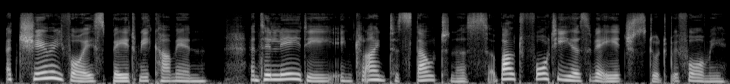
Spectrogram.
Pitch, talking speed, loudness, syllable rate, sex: 180 Hz, 175 wpm, -19 LUFS, 4.7 syllables/s, female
